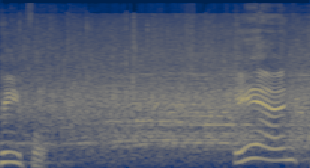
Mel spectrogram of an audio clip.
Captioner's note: cheers, applause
